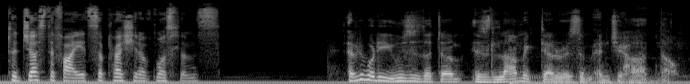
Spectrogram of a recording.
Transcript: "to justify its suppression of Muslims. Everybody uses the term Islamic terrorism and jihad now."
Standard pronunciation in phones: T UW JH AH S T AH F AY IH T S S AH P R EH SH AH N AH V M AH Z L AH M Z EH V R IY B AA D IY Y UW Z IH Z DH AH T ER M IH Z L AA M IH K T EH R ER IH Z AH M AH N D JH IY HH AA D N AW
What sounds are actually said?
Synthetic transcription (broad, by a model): T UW JH AH S T AH F AY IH T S S AH P R EH SH AH N AH V M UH S L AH M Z EH V R IY B AA D IY Y UW Z IH Z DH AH T ER M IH S L AA M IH K T EH R ER IH Z AH M AH N D JH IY HH AA D N AW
